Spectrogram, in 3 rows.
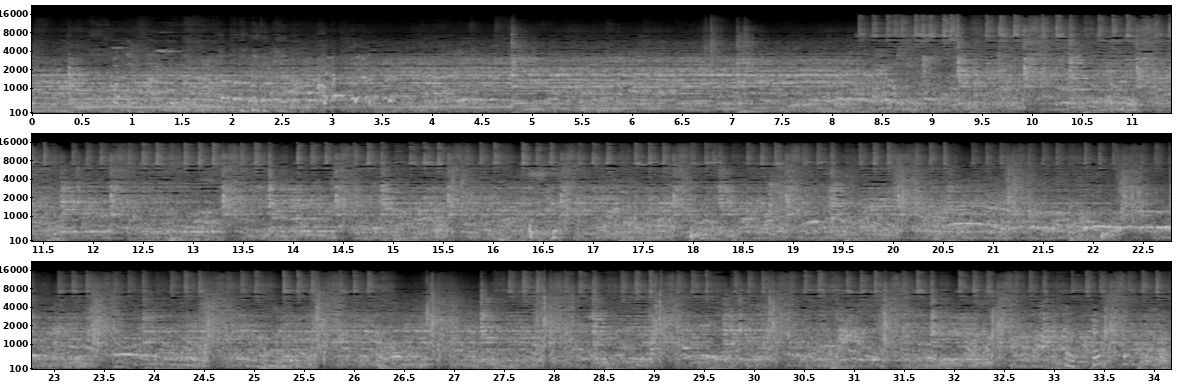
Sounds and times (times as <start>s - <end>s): Dance music: 0.0s - 34.1s
Soundtrack music: 1.8s - 34.1s
Pop music: 6.7s - 34.1s.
